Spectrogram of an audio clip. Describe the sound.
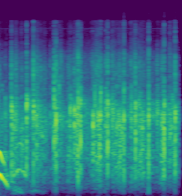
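An audience bursts into applause, a dense stream of many hands clapping at once with sharp irregular spikes, briefly overlapping a voice's falling tone at the start.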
